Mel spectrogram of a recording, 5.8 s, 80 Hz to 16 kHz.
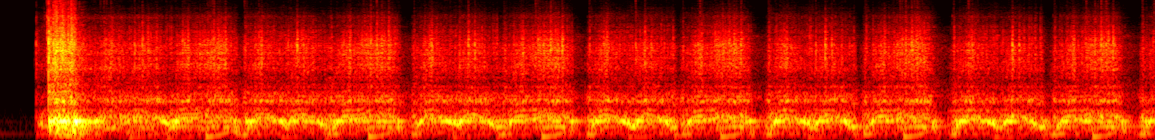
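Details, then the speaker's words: Fiat 600 engine, long unused, cranking on a jump pack: starter whirs with a slow, labouring, uneven chug and the engine never catches; weak spark, dry plugs; owner suspects the rough, warming starter is drawing the spark away. "I think it's labouring, that starter motor's labouring so much it's drawing the spark away."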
